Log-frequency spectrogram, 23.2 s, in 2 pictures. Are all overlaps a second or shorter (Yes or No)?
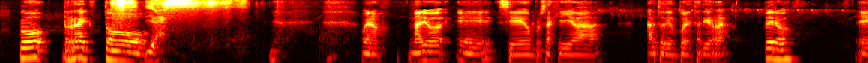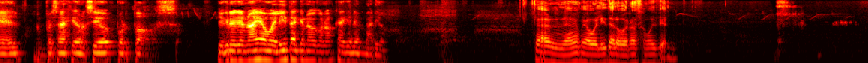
Yes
